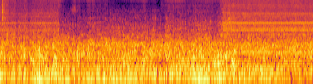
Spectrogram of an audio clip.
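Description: Near silence: faint outdoor background with a weak steady low hum.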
